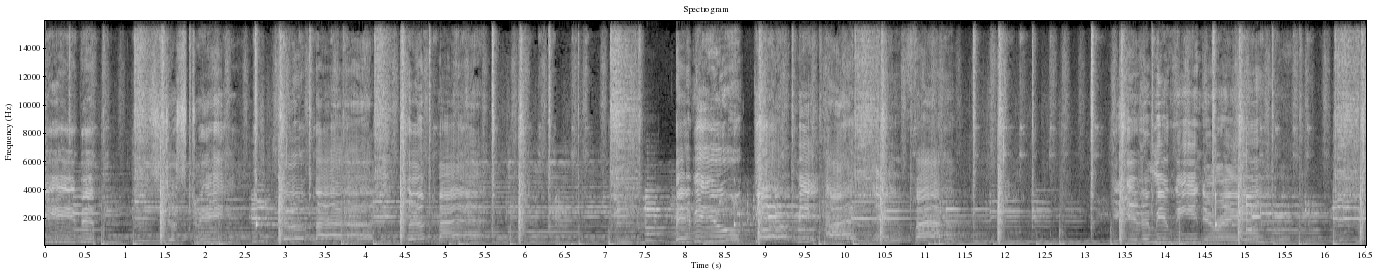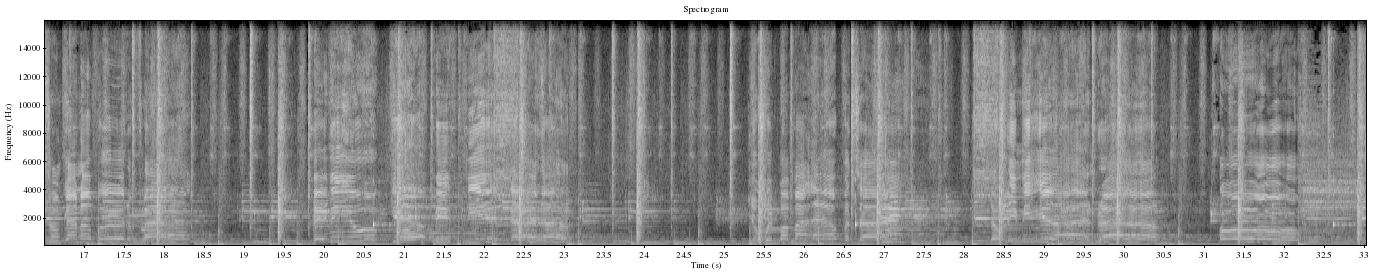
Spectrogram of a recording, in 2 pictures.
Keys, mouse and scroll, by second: 2.2 click, 4.9 Escape, 5.2 click, 6.1 ctrl+k, 7.5 click, 9.1 right click, 9.4-9.9 scroll down 1, 9.9-10.3 scroll up 1, 10.9 click, 11.1 right click, 11.8 click, 13.1 right click, 13.3 scroll down 1, 13.6-14.1 scroll up 1, 14.1 right click, 14.5 click, 14.9 right click, 15.4 click, 15.7 right click, 16.2 click, 17.5 right click, 17.8 click, 18.0 right click, 18.6 click, 19.7 right click, 19.9-20.3 scroll down 1, 20.3 scroll up 1, 21.0 click, 21.3 right click, 21.9 click, 22.8 right click, 23.1 click, 23.3 right click, 23.9 click, 25.1 right click, 25.3 scroll down 1, 25.6-27.1 right drag, 27.1 Tab, 27.8-28.2 scroll up 1, 28.2 right click, 28.8 Tab.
